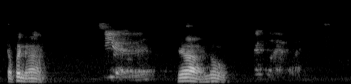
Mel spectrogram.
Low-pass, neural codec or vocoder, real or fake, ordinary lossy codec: 7.2 kHz; none; real; Opus, 32 kbps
